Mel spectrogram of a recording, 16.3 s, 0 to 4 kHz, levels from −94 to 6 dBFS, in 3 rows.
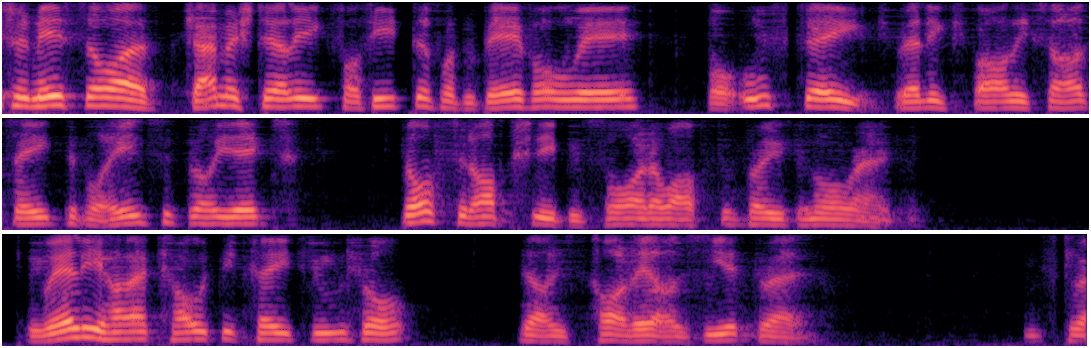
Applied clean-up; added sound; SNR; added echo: neural mask model DeepFilterNet 3.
